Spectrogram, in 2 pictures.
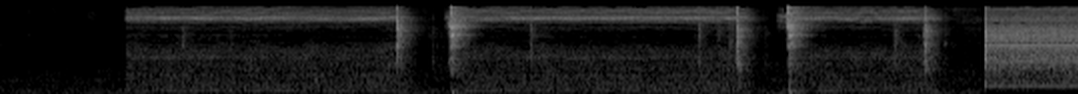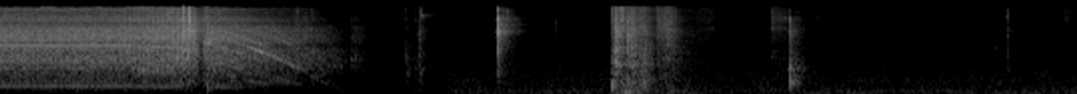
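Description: A small handheld power tool's motor runs at a steady pitch for about two seconds, then is switched off and spins down. Before it there is a quieter steady whir broken by several sharp clicks, and after it a few knocks of tools being handled.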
